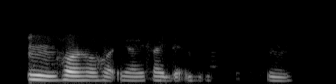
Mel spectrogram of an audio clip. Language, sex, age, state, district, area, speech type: Manipuri, female, 45-60, Manipur, Kangpokpi, rural, conversation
